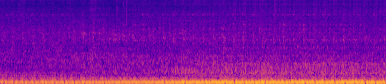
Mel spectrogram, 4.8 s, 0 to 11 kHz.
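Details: Freshly restored 1972 Chevy C10 Cheyenne V8 with headers and ATI distributor: deep even rumble building smoothly as revs rise, no knocks or misses; healthy-sounding engine.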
